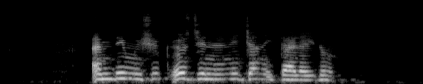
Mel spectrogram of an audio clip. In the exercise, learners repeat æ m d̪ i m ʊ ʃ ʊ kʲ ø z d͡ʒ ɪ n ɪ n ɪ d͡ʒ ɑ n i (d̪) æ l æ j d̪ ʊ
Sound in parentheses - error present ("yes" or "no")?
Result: yes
